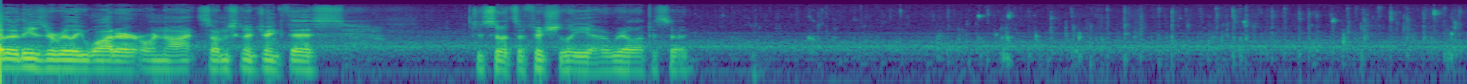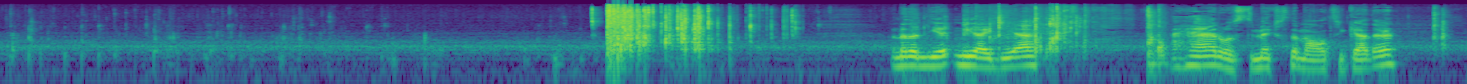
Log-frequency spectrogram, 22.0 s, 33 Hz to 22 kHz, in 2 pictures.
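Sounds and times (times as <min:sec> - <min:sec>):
low hum: 0:00.0 - 0:22.0
man swallowing water: 0:05.8 - 0:15.5
loud brief crackle: 0:15.4 - 0:17.0.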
